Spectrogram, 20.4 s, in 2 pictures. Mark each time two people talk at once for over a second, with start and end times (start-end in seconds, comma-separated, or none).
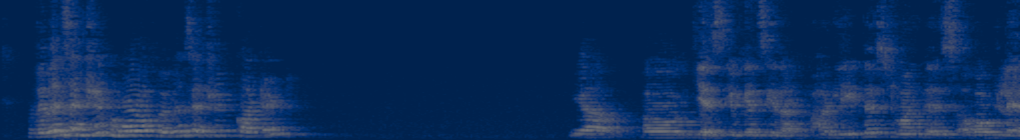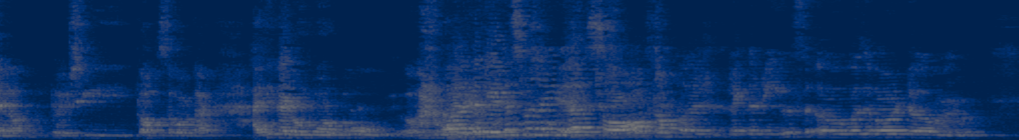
14.6-16.9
